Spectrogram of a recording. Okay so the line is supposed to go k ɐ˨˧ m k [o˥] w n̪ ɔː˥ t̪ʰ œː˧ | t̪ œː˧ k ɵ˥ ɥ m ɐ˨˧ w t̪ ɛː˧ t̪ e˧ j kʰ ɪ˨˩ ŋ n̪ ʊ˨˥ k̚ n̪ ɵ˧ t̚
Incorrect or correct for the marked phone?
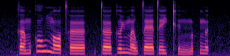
correct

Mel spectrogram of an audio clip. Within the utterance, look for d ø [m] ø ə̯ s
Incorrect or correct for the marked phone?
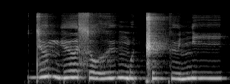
incorrect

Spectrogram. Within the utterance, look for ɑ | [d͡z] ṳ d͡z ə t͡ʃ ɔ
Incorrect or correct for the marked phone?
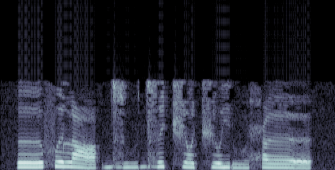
correct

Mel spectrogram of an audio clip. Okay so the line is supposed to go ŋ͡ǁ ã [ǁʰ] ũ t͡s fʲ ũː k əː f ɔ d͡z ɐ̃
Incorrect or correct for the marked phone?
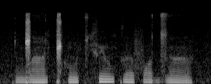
correct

